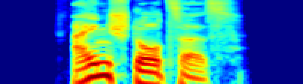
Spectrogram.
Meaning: genitive singular of Einsturz
- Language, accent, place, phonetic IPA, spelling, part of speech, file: German, Germany, Berlin, [ˈaɪ̯nˌʃtʊʁt͡səs], Einsturzes, noun, De-Einsturzes.ogg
